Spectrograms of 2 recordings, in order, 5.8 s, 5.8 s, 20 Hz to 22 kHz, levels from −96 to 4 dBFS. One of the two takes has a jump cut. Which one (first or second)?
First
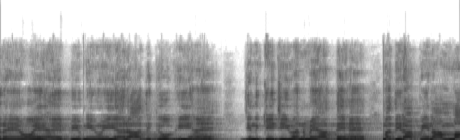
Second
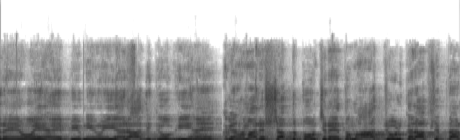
second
